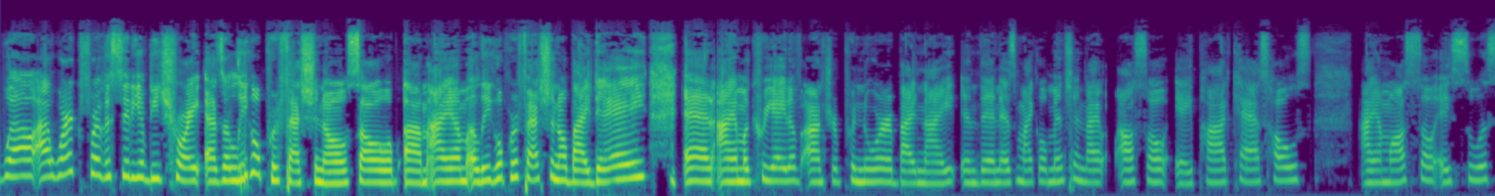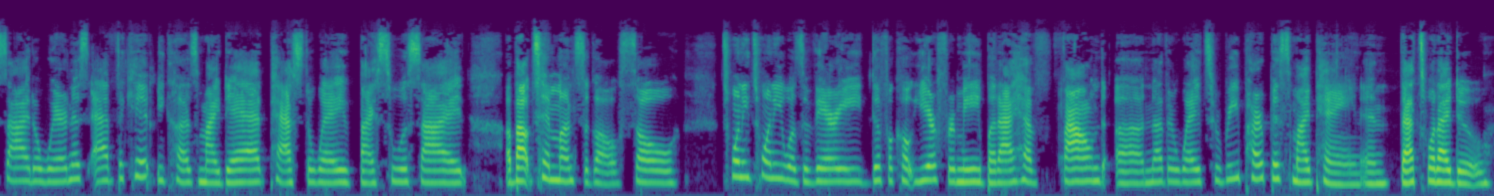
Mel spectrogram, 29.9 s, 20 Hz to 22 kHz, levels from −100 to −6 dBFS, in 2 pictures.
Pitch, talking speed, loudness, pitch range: 235 Hz, 165 wpm, -22 LUFS, 220-260 Hz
